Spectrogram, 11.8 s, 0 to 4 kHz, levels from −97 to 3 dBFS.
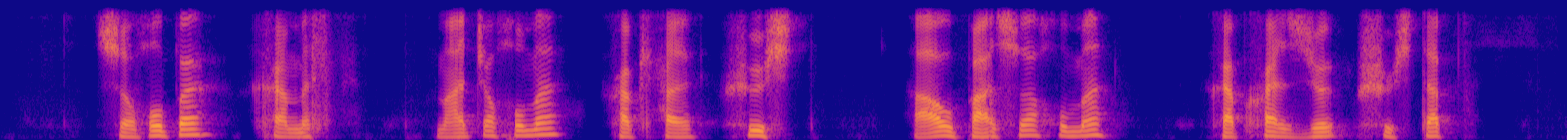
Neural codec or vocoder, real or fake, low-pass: codec, 16 kHz, 0.7 kbps, FocalCodec; fake; 3.6 kHz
